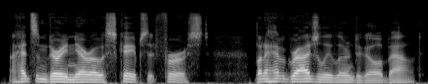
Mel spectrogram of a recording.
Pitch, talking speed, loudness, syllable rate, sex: 115 Hz, 225 wpm, -17 LUFS, 6.6 syllables/s, male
